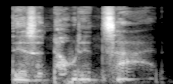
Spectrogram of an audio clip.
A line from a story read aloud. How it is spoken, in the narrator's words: I whispered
